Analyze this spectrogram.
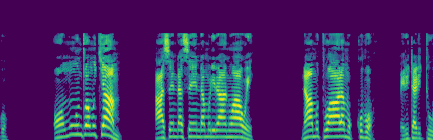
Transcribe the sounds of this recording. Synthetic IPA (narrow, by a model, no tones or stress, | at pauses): o̰ | omuːntuo̞ːmucaːmu | ase̞ːndase̞ːndamuliɾaːnwaːwe̞ | naːmutwaːlamukːuβo̞̰ | e̞ɾitalituː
